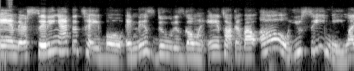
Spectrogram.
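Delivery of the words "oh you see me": mock, very slow, drawn-out sarcastic drawl. Retelling what a man said at a party table: imitating a sarcastic tone. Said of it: "trying to be all sarcastic".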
